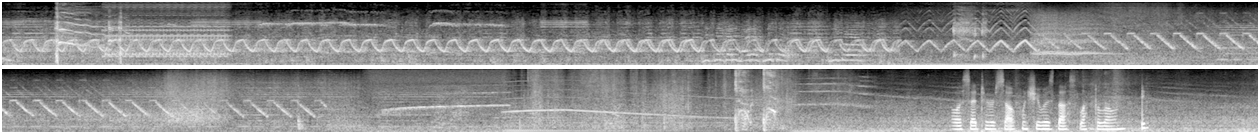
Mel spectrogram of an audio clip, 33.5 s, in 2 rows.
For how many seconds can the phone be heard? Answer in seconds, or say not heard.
2 s.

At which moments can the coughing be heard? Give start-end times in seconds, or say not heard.
0.7-1.7, 11.9-13.2, 26.5-28.0.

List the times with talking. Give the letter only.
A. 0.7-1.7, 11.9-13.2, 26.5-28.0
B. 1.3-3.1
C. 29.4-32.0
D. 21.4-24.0
C.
